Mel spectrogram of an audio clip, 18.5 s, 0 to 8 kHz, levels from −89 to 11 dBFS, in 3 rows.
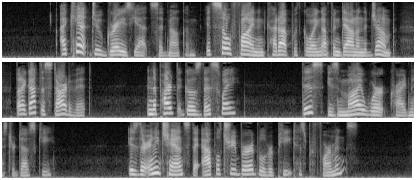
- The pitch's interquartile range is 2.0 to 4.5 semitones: No, average, 5.1 semitones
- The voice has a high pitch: Yes, high, 200 Hz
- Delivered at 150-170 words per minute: No, average, 180 wpm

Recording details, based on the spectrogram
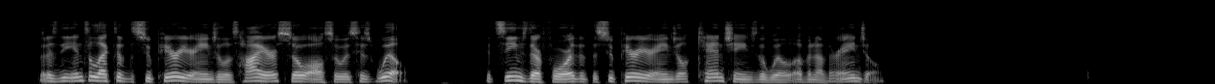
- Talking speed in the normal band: Yes, average, 145 wpm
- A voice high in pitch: No, low, 135 Hz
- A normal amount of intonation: Yes, average, 5.0 semitones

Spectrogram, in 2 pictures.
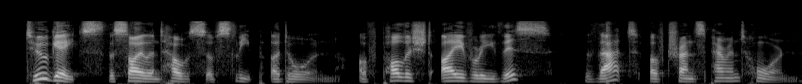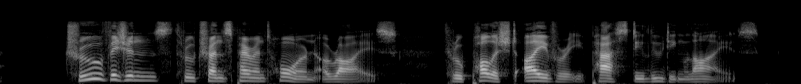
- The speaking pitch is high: No, medium, 145 Hz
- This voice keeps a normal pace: No, slow, 105 wpm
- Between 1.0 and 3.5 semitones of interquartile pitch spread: No, average, 4.4 semitones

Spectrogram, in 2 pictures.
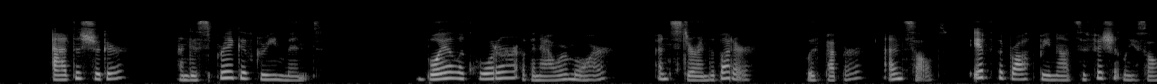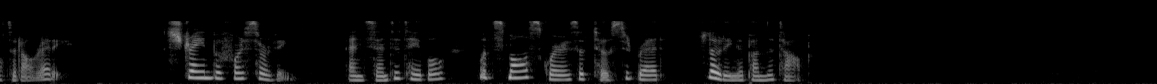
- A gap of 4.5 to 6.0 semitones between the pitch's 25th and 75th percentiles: Yes, average, 5.1 semitones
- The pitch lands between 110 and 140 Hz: No, high, 240 Hz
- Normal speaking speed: No, slow, 130 wpm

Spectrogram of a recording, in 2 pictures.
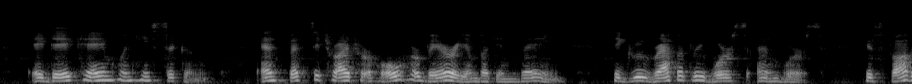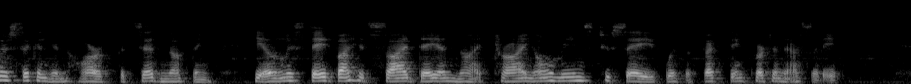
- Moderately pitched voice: Yes, medium, 155 Hz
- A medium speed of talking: Yes, average, 150 wpm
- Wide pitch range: No, average, 4.1 semitones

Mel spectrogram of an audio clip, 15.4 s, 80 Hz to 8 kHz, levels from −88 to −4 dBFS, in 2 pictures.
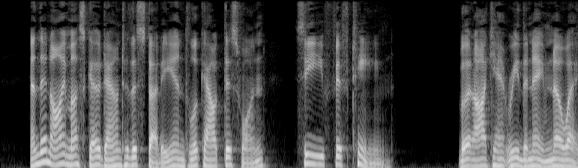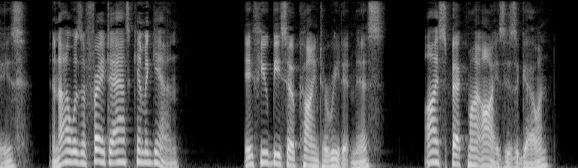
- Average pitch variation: No, wide, 5.8 semitones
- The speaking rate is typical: Yes, average, 185 wpm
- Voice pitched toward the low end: Yes, low, 125 Hz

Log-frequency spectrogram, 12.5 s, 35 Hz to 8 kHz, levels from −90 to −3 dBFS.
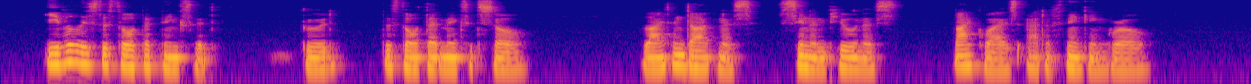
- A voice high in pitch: No, low, 100 Hz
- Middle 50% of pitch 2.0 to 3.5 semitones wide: Yes, narrow, 2.5 semitones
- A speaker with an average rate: No, slow, 120 wpm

